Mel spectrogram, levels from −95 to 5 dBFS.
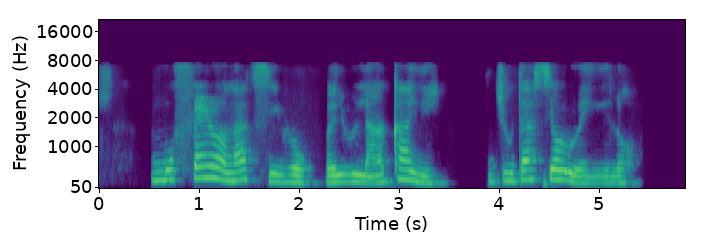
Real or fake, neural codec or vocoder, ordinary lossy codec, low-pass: fake; codec, 16 kHz, 2 kbps, X-Codec, HuBERT features, trained on general audio; none; 7.2 kHz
